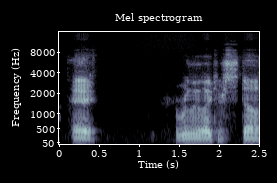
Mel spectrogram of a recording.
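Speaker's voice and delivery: dropped, low, hushed voice, very slow and drawn out. Retelling meeting a celebrity for an autograph: voice dropping low. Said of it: "My voice dropped".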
